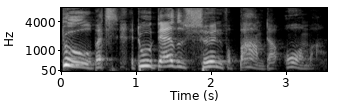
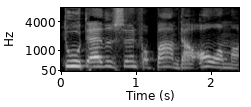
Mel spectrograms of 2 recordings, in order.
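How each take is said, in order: First: Desperate, louder, slower cry for mercy; crying out even louder. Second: A blind beggar's raised plea; pleading call for mercy. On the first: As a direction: shout over the crowd, stretching the plea. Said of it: "han råber endnu mere". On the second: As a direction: call out to the passing Jesus, louder. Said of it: "han siger". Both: Retold or imitated.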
